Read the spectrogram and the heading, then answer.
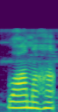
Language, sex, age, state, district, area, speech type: Sanskrit, female, 18-30, Karnataka, Davanagere, urban, read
